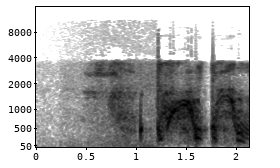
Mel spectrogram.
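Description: A man with allergies gives a few short coughs and throat-clearing bursts, close to the mic, with brief gaps between them.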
